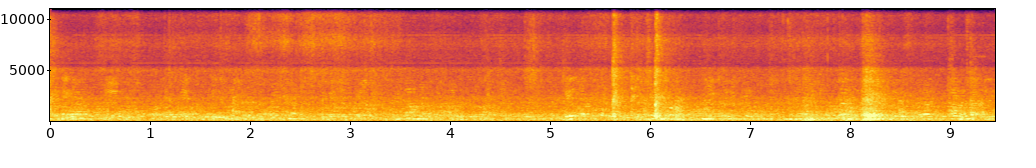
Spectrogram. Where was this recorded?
in a crowded indoor space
